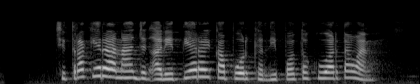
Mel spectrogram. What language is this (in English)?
Sundanese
